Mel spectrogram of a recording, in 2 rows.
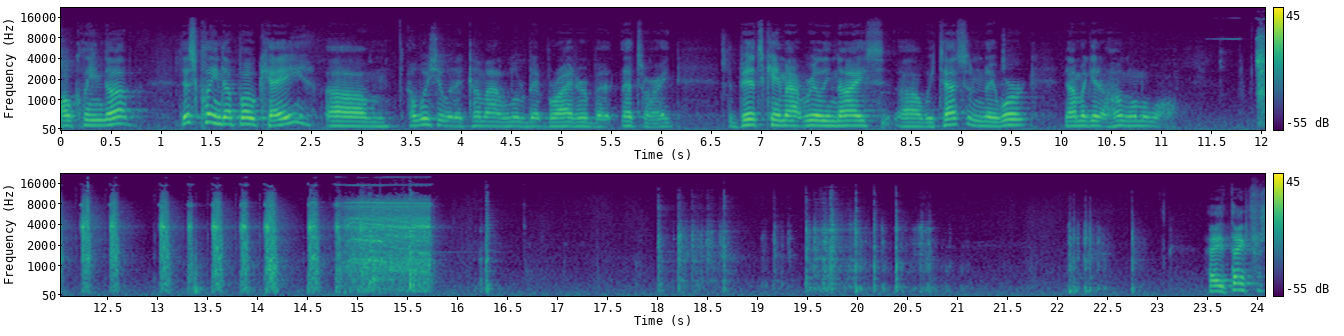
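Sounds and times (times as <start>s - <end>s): drill driving a screw: 11.5s - 15.9s.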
